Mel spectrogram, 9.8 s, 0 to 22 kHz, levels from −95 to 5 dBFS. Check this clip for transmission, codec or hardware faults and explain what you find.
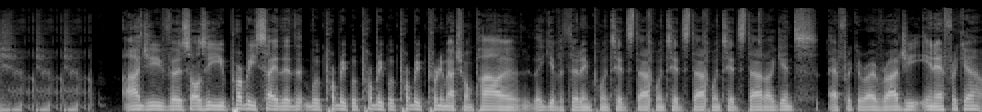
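The clip has repeated frames, where a run of compressed frames was decoded three times in a row. A short block plays twice more, producing a stutter. On a spectrogram, the same pattern tiles side by side. The waveform repeats its shape closely.

From 0.35 to 0.91 s, a 279 ms block repeats, adding 0.56 s.

From 3.51 to 4.25 s, between "say that we're probably" and "much on par", a 372 ms block repeats, adding 0.74 s.

From 6.48 to 7.60 s, after "points head", a 557 ms block repeats, adding 1.11 s.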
